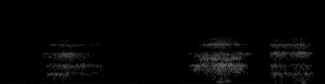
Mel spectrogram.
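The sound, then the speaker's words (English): A voice imitates a man's wheezy, shallow panting: three raspy, strained breaths, a longer one, a pause, then two quick ones in succession, with no talking. “Uh, and he he you know you can hear his like wheezy shallow breathing as he pants”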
